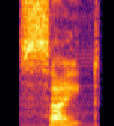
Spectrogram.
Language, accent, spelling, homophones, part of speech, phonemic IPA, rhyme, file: English, US, site, cite / sight, noun / verb, /saɪt/, -aɪt, En-us-site.ogg
- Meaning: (noun) 1. The place where anything is fixed; situation; local position 2. A place fitted or chosen for any certain permanent use or occupation 3. The posture or position of a thing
